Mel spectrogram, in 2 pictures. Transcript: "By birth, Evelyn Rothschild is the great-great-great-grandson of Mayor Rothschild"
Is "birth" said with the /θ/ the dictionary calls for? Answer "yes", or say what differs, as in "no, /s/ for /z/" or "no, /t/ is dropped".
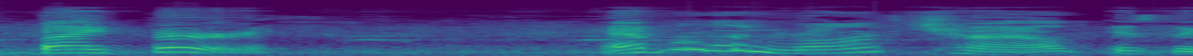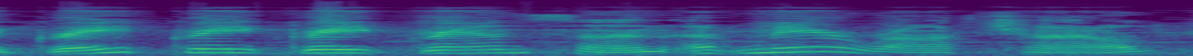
yes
